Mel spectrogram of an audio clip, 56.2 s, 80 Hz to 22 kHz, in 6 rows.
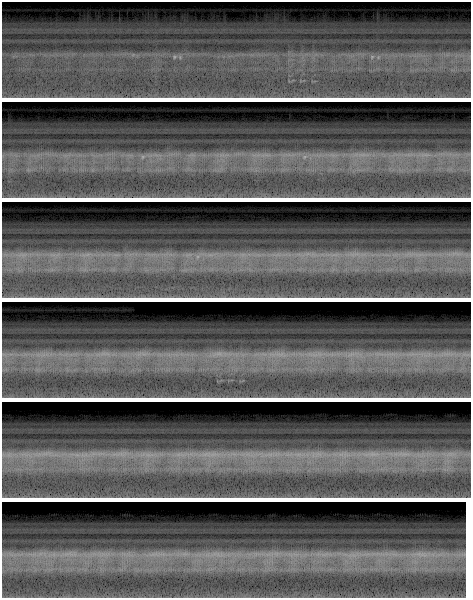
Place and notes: {
  "title": "MaoPuKeng Wetland Park, Puli Township - Frog chirping",
  "date": "2015-08-11 19:45:00",
  "description": "Frog chirping, Many frogs\nZoom H2n MS+XY",
  "latitude": "23.94",
  "longitude": "120.94",
  "altitude": "474",
  "timezone": "Asia/Taipei"
}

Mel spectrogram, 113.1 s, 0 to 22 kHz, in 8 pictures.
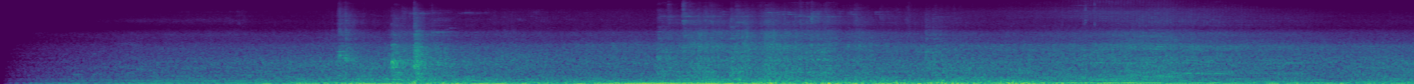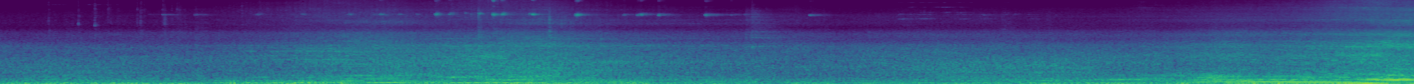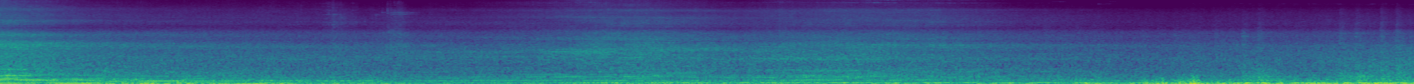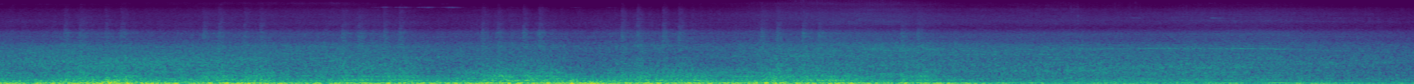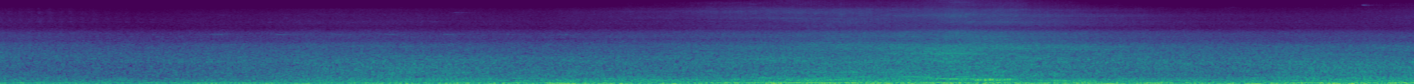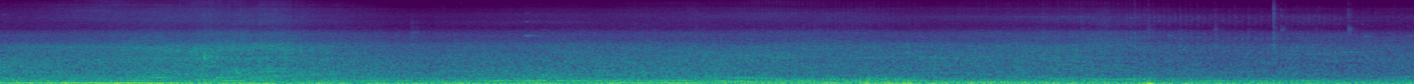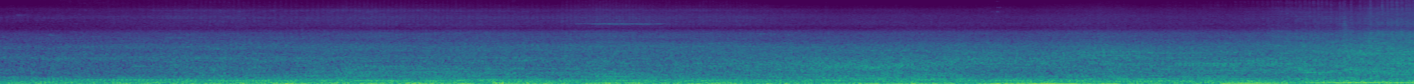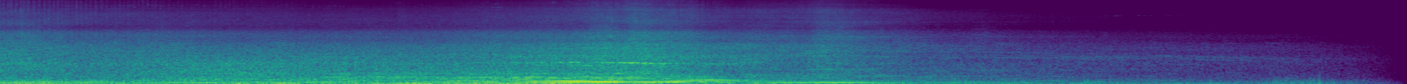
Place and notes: {
  "title": "Zhongli City, Taoyuan County - Traffic noise",
  "date": "2013-09-16 13:51:00",
  "description": "in front of Underpass, Traffic noise, Train traveling through, Sony PCM D50 + Soundman OKM II",
  "latitude": "24.95",
  "longitude": "121.23",
  "altitude": "130",
  "timezone": "Asia/Taipei"
}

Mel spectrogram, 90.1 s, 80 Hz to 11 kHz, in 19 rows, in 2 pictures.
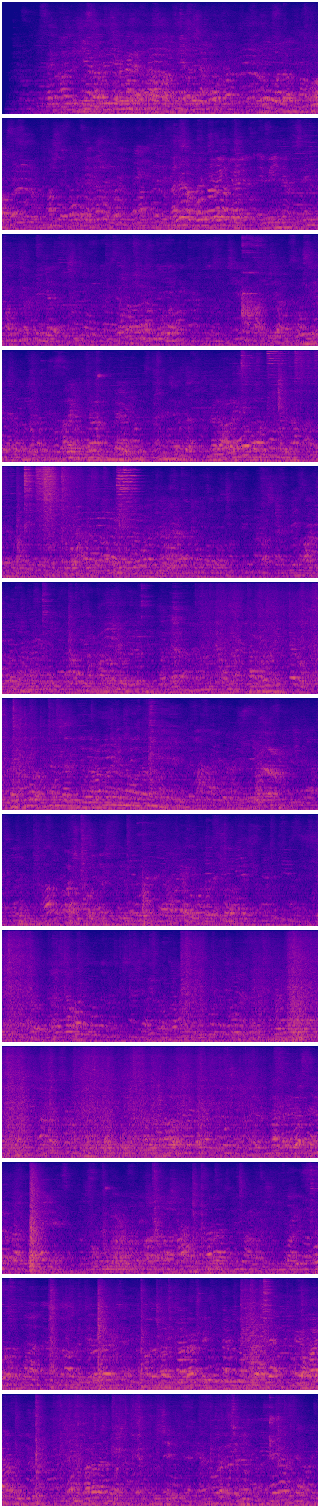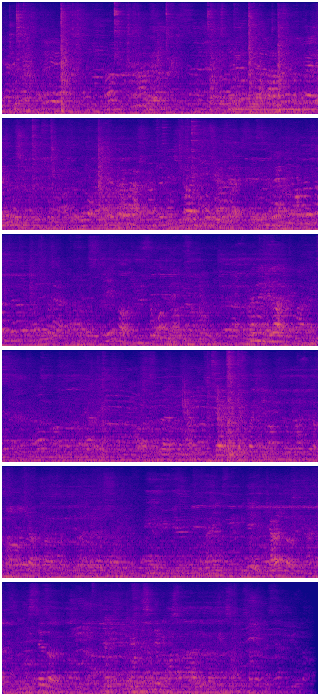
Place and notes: {
  "title": "Köln Mülheim, Keupstr. - inside Kilim restaurant",
  "date": "2009-03-24 19:30:00",
  "description": "24.03.2009 19:30 this was my favorite place for food when i lived in this area. 1 chicken soup, 2 lahmacun (turkish pizza)",
  "latitude": "50.96",
  "longitude": "7.01",
  "altitude": "51",
  "timezone": "Europe/Berlin"
}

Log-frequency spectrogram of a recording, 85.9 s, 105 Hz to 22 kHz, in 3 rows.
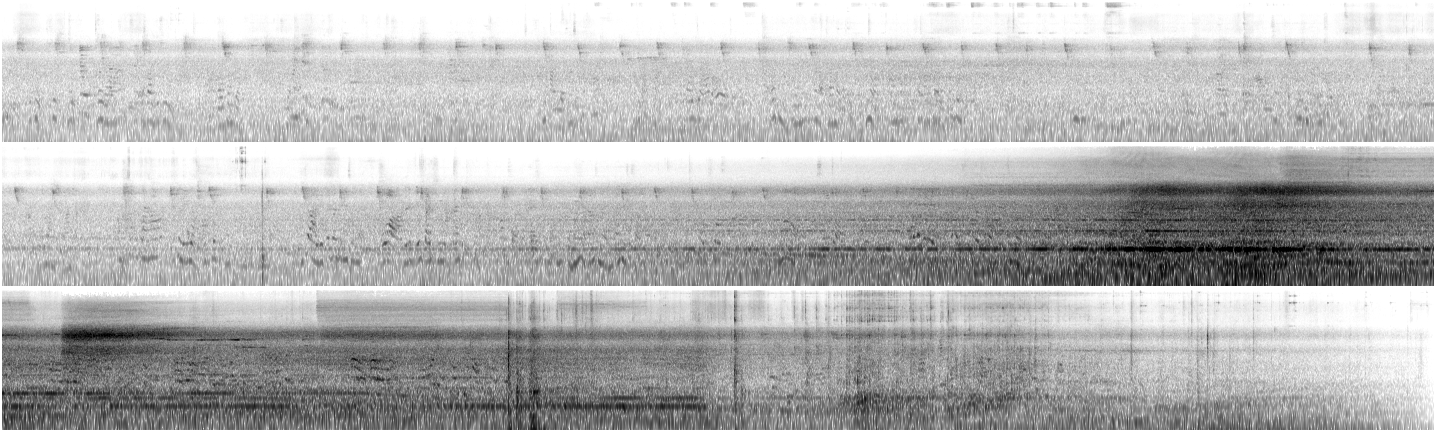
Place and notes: {
  "title": "員林火車站, Yuanlin City - On the platform",
  "date": "2017-01-25 09:46:00",
  "description": "On the platform, The train arrives",
  "latitude": "23.96",
  "longitude": "120.57",
  "altitude": "32",
  "timezone": "GMT+1"
}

